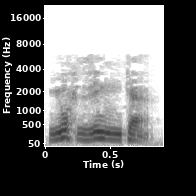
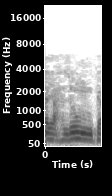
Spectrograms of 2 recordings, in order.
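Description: First: "يحزنك" slowly as yuh-zin-ka; u after the ya, i after the zay in "يحزنك"; slow demonstration of "يحزنك" as yuhzinka; damma and kasra. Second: Said in the usual way. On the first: Shown as a demonstration. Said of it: "قرأ قالون بضم الياء وكسر الزاي". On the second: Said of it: "بضم الياء وكسر الزاي".

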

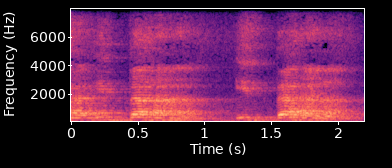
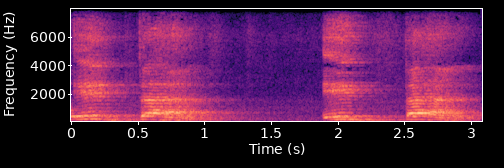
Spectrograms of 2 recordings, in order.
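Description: First: ادهن joined as iddahana, doubled d, no t; merged doubled dal. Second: ادهن drawn out and split, id... tahana; underlying form with ta. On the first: Teacher showing the result after assimilation, doubled pronunciation. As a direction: say ادهن with one long d. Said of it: "وأضغمت الدال في ماذا؟". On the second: Teacher showing the origin on pattern ifta'ala, slow split pronunciation. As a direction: sound out ادهن slowly with t after d. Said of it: "أصله ادهن". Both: Shown as a demonstration.

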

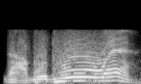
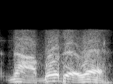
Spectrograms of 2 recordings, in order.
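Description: First: "نعبد و" with the final u stretched into a long waw; over-lengthened damma. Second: "نعبد و" with the damma on the dal weakened and cut short; wrong vowel demo. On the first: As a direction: show the mistake of drawing out "نعبد" to "naʕbuduu". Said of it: "نجيب واو". (مثال خاطئ بإشباع الضمة واوًا في "نعبد") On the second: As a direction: show the mistake of a slack final vowel in "نعبد". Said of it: "لا نقول". (مثال خاطئ بإضعاف ضمة الدال في "نعبد") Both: Shown as a demonstration.

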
